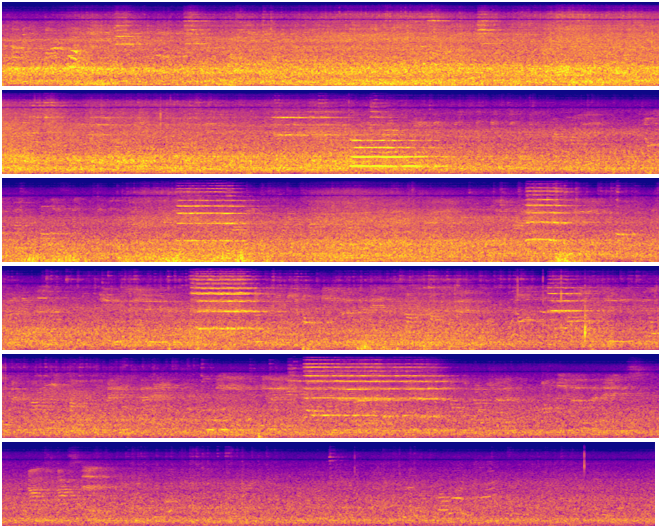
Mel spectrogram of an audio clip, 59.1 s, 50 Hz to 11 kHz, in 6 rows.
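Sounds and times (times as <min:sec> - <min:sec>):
train wheels clacking and rumbling: 0:00.0 - 0:46.4, 0:50.6 - 0:55.5
wheel flange squeals: 0:13.9 - 0:15.0
train horn blast: 0:15.0 - 0:16.7, 0:22.3 - 0:23.5, 0:27.6 - 0:28.3, 0:32.4 - 0:33.5, 0:44.0 - 0:46.3.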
